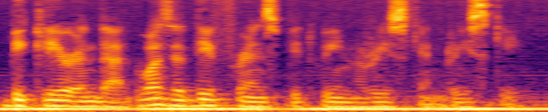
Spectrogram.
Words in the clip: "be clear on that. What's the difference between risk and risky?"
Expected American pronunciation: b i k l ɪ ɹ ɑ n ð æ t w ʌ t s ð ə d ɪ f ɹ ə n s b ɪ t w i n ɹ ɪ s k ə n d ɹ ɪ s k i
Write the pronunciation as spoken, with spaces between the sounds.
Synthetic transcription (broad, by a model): b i k l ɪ ɹ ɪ n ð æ t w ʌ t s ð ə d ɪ f ɹ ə n s b ɪ t w i n ɹ ɪ s k ə n d ɹ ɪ s k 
